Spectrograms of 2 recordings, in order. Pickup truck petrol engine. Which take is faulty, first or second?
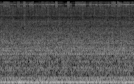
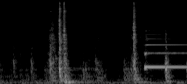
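second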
